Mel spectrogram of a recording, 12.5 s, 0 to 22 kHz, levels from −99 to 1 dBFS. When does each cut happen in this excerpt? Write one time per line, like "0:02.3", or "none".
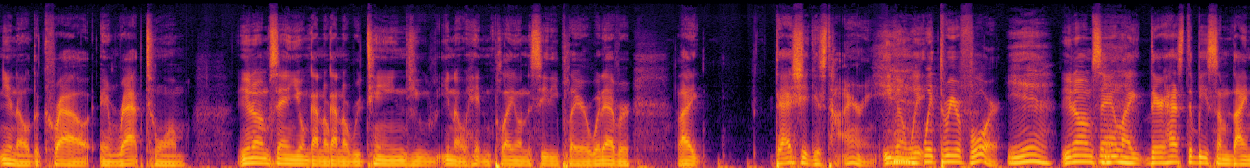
0:03.3
0:09.2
